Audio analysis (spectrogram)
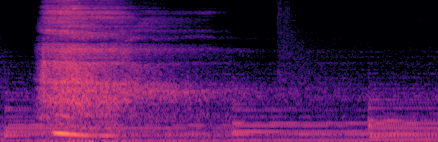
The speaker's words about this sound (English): So a big healing breath is when you're taking a big deep breath through the nose, and I want you to fill it up so much that it fills up your chest and then into your belly. And then I just want you to exhale with a big sigh.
